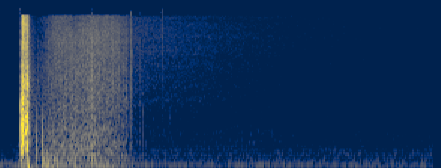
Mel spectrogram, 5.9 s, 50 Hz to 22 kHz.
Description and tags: match strike 02
Striking or lighting a match!
Lighting a match very close to a microphone in a quiet place for good sound isolation and detail. One in a series, each match sounds a bit different and each is held to the mic until they burn out.
Recorded with a Sennheiser MKH8060 mic into a modified Marantz PMD661.
light, foley, smoke, strike, matchbox, cigarette, candle, fire, match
